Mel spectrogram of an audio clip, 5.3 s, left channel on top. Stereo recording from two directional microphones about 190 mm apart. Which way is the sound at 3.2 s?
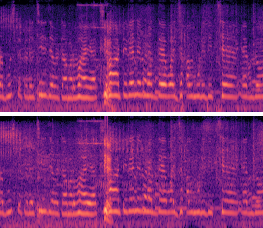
25° left (ahead or behind).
